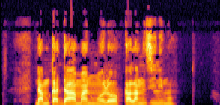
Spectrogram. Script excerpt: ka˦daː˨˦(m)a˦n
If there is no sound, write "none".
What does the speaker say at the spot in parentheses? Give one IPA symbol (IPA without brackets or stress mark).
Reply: m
